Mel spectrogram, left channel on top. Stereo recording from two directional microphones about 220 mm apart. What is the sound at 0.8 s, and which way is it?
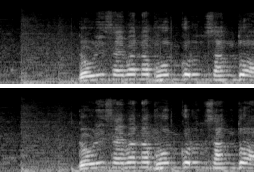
Speech, 40° right (ahead or behind).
